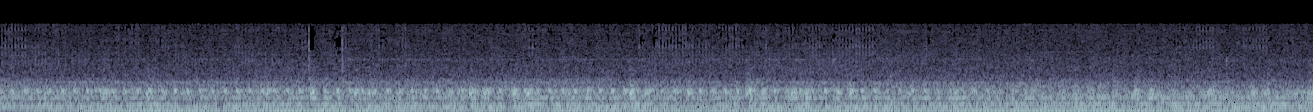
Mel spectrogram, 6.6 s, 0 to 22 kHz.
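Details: Fiat Siena 1.6 at idle, heard from the interior: low, uneven idle with an unsteady pulse about once a second, with noise reaching the cabin and a constant shake felt throughout idling; rough idle, cause not yet clear.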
